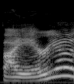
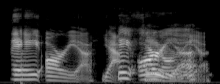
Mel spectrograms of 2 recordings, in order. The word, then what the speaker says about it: Thearia: And how many books do you have planned for the Thera? Is that how I say it? Thearia. Yeah, the Earth Crown is the series name. Yeah. Listen, I was saying it right.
